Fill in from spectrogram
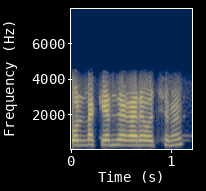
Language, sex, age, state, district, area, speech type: Odia, female, 18-30, Odisha, Subarnapur, urban, conversation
